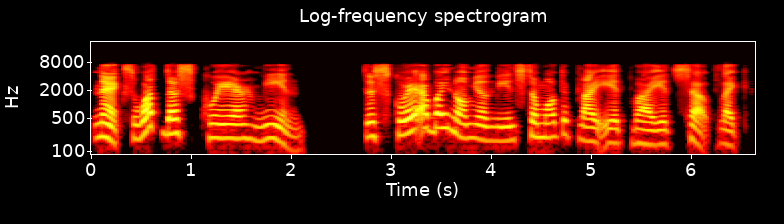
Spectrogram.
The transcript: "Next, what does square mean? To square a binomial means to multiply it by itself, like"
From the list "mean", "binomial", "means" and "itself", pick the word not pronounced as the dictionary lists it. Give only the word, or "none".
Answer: means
